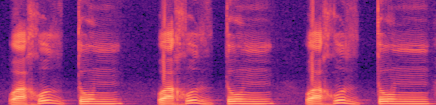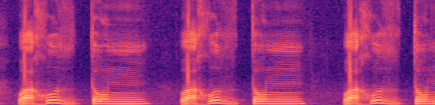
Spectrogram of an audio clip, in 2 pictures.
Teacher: maka muzhar dibaca jelas tidak ada dengung tidak ada panjang tidak dipanjangkan tidak didengungkan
